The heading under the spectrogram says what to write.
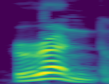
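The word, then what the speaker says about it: rén: Ja, dus dat gelan is Nederland, maar dan staat er nog dat woordje run. Wat we uit het Engels kennen, ja, zo spreek je het uit. Maar dat woord betekent in het Chinees iets anders.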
